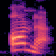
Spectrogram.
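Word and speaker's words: honour: Now, honor is the same in that the vowel sound that we hear at the beginning, it's not h, so it's not a consonant sound, it's a vowel sound.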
